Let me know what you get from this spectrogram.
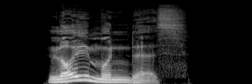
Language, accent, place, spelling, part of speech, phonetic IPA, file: German, Germany, Berlin, Leumundes, noun, [ˈlɔɪ̯mʊndəs], De-Leumundes.ogg
- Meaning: genitive of Leumund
